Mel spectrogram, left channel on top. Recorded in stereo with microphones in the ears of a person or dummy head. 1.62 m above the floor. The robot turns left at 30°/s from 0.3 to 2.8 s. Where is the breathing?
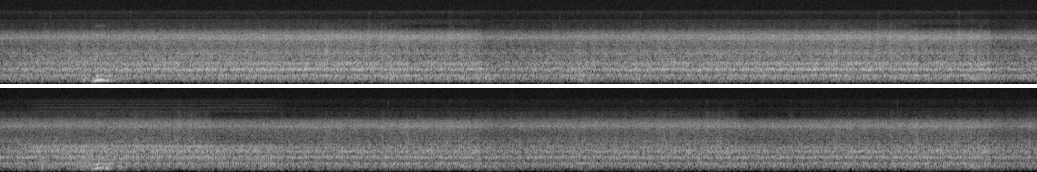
65° left (ahead or behind), 7.5 m; by 1.2 s 75° left (ahead or behind), 7.5 m.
